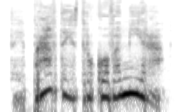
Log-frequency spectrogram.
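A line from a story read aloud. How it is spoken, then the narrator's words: Loud whisper. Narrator (Russian): громким шепотом спросила Маривелла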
